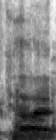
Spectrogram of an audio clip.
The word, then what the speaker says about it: Kyle: It rhymes with smile. It is Kyle.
